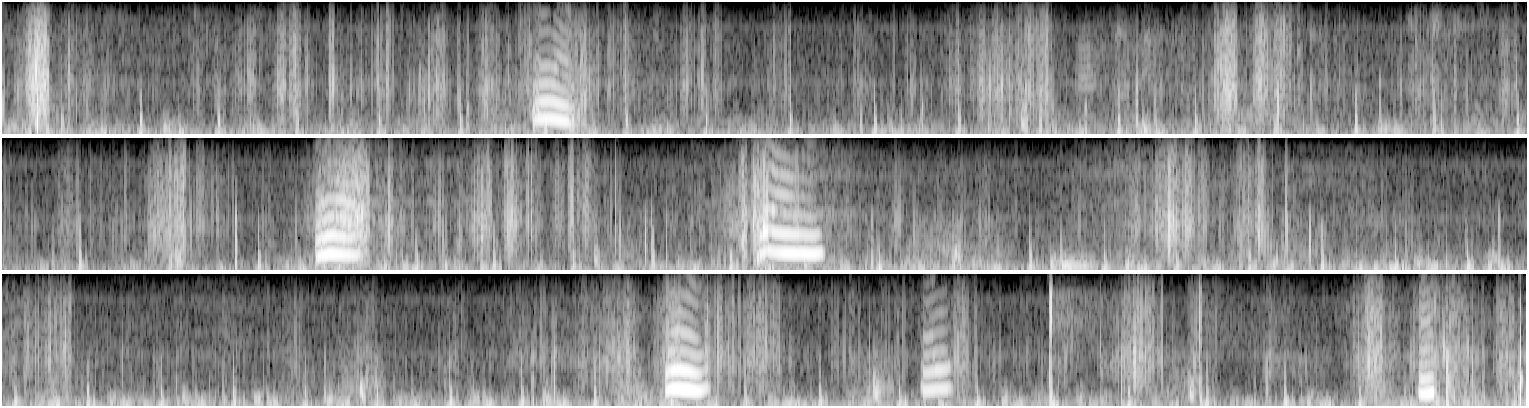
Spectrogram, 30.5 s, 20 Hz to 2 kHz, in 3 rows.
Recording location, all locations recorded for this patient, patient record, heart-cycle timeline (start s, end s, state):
mitral valve (MV)
aortic valve (AV)+mitral valve (MV)
#Age: Child
#Sex: Male
#Height: 79.0 cm
#Weight: 10.5 kg
#Pregnancy status: False
#Murmur: Unknown
#Murmur locations: nan
#Most audible location: nan
#Systolic murmur timing: nan
#Systolic murmur shape: nan
#Systolic murmur grading: nan
#Systolic murmur pitch: nan
#Systolic murmur quality: nan
#Diastolic murmur timing: nan
#Diastolic murmur shape: nan
#Diastolic murmur grading: nan
#Diastolic murmur pitch: nan
#Diastolic murmur quality: nan
#Outcome: Abnormal
#Campaign: 2014 screening campaign
0.00	18.89	unannotated
18.89	18.94	diastole
18.94	19.06	S1
19.06	19.18	systole
19.18	19.26	S2
19.26	19.40	diastole
19.40	19.54	S1
19.54	19.68	systole
19.68	19.76	S2
19.76	19.92	diastole
19.92	20.00	S1
20.00	20.14	systole
20.14	20.22	S2
20.22	20.38	diastole
20.38	20.48	S1
20.48	20.65	systole
20.65	20.72	S2
20.72	20.89	diastole
20.89	20.95	S1
20.95	21.12	systole
21.12	21.19	S2
21.19	21.38	diastole
21.38	21.44	S1
21.44	21.62	systole
21.62	21.70	S2
21.70	21.86	diastole
21.86	30.50	unannotated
